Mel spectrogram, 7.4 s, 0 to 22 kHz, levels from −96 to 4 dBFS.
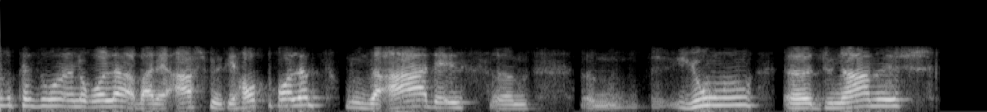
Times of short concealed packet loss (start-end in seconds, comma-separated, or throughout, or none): none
